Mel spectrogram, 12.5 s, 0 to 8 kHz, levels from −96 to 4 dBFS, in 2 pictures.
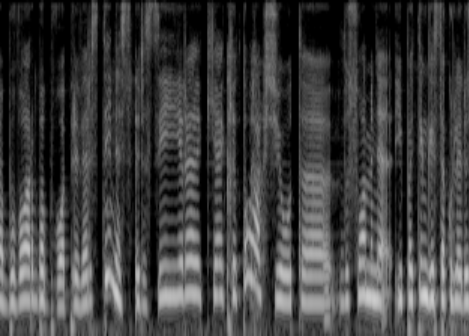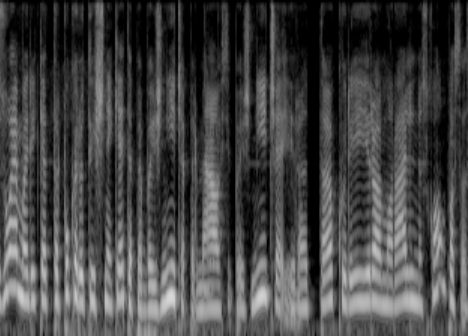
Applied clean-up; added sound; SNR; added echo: neural mask model DeepFilterNet 3.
